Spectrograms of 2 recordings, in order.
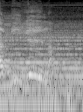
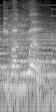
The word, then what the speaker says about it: Emmanuel: Donc on a Ami-Yela. Ami-Yela. ? C'est comme ça que ce mot se prononce. Ça ne se prononce pas Emmanuel. Non, ça c'est une fausse prononciation.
